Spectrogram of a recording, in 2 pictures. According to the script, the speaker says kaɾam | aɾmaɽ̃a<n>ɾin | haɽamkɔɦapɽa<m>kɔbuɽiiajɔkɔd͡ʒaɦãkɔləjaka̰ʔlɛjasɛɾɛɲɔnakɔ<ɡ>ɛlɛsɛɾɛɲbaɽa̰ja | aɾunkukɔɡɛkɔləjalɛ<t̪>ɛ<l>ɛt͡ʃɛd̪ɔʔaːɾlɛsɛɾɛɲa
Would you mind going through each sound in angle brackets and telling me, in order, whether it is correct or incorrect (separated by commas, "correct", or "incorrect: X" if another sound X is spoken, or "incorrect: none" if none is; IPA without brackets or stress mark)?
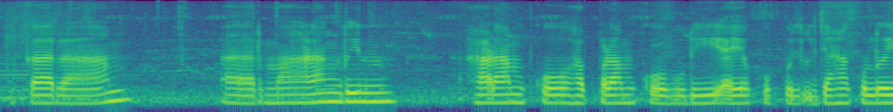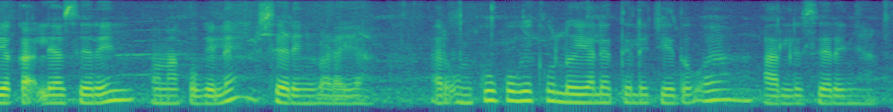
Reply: incorrect: ŋ, correct, correct, correct, correct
